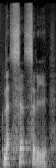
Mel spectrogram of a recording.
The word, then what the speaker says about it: necessary: 그 다음에 여기도 it 앞에 바로 이제 s의 발음이 액센트가 들어가죠. necessary 여기 it도 바로 이제 시와 어로 발음이 되죠.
